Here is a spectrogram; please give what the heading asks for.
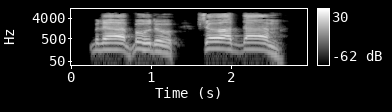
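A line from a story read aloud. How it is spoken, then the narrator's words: Hoarse yell. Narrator (Russian): хрипло заорал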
